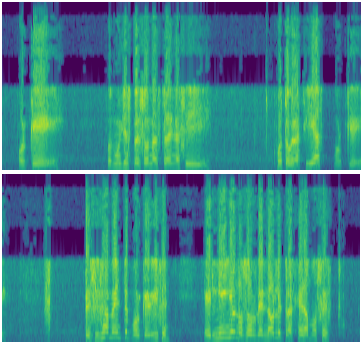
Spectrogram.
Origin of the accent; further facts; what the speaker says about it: Nuevo León, Mexico; Es mundial y somos de Nuevo León, pues debemos de sentirnos orgullosos.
